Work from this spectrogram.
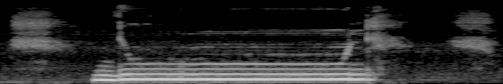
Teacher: جہاں سے را ادا ہوا، جہاں سے لام ادا ہوا، وہیں سے ہی نون ادا ہوگا، یعنی زبان کی سائڈ آف ٹنگ سے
